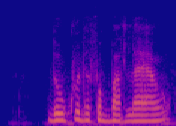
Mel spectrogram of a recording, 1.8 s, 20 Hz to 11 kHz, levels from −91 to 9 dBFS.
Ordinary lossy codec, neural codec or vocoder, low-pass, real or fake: Opus, 32 kbps; codec, 16 kHz, 4.8 kbps, FACodec; 7.2 kHz; fake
